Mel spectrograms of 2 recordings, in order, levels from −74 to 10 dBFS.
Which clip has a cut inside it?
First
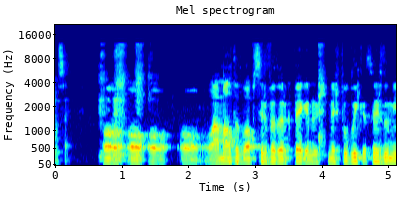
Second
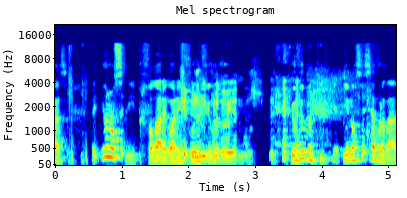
second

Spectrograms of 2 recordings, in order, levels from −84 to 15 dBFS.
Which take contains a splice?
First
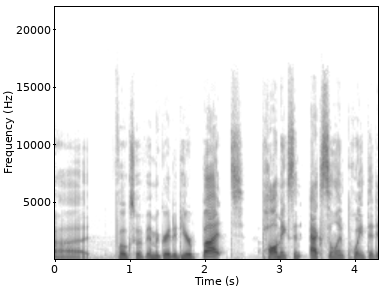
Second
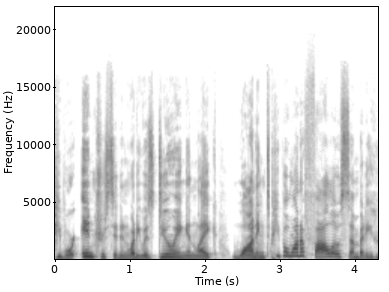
second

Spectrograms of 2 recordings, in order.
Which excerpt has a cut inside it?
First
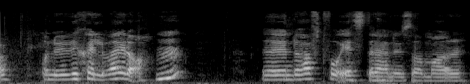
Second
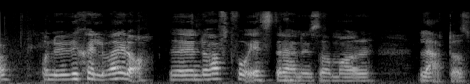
second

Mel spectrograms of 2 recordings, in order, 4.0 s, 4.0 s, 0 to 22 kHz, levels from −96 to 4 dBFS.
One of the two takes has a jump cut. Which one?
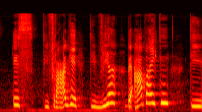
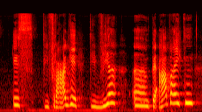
first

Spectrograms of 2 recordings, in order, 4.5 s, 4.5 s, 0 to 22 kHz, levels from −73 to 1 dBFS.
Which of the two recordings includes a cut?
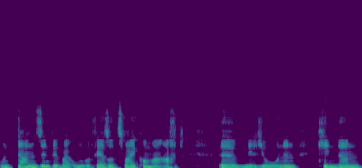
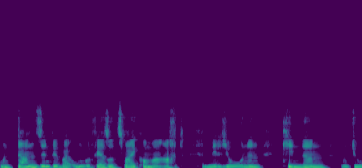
second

